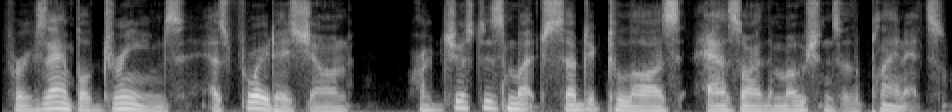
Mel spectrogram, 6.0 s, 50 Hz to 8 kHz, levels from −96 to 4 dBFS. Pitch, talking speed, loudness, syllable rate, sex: 120 Hz, 210 wpm, -21 LUFS, 5.3 syllables/s, male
